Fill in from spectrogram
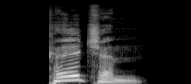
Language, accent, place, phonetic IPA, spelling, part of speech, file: German, Germany, Berlin, [kœlʃm̩], kölschem, adjective, De-kölschem.ogg
- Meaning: strong dative masculine/neuter singular of kölsch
